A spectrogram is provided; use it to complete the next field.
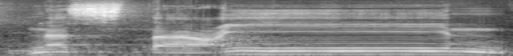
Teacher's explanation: sin di sini jangan lupa sifat sofir dan hamznya. Jangan lupa ada desis dan ada angin.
